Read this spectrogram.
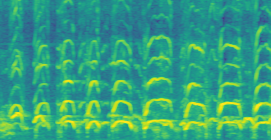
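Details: Three-week-old miniature dachshund puppies, eyes just open, give a rapid run of high, arching whines and squeaks, about three per second, each bending up then down, with no other sounds.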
